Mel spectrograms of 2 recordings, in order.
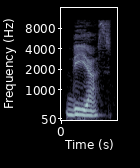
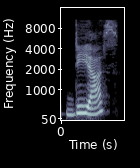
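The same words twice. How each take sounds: First: The D is soft, tongue behind the teeth. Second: The D is hard, like an English D. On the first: The speaker calls it right. "It softens the sound" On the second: The speaker calls it wrong. "instead of saying días"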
